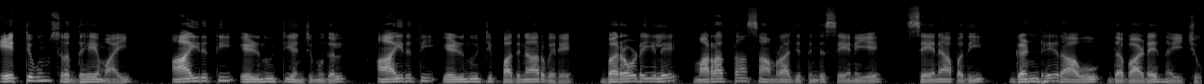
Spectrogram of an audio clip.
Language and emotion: Malayalam, neutral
